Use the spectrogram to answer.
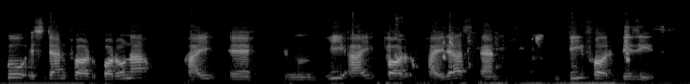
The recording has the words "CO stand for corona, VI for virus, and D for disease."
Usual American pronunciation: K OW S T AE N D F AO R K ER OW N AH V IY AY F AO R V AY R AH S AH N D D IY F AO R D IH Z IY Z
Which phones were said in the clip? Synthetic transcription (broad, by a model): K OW S T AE N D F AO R K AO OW N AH B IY AY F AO R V AY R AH S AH N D D IY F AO R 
